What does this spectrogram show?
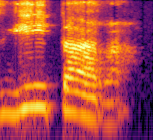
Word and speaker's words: guitarra: Nosotros ahí no pronunciamos la U, simplemente decimos guitarra, ¿no?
